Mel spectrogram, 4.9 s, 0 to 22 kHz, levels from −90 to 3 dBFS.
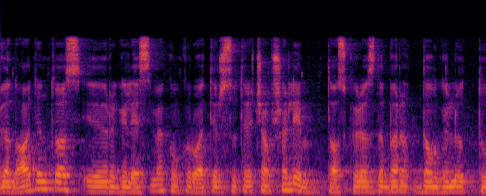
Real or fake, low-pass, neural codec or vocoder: real; 9.9 kHz; none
